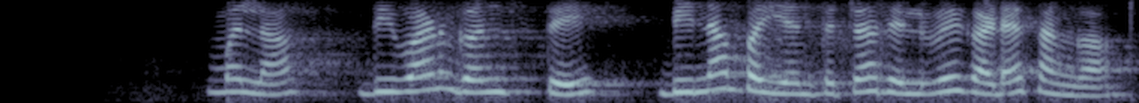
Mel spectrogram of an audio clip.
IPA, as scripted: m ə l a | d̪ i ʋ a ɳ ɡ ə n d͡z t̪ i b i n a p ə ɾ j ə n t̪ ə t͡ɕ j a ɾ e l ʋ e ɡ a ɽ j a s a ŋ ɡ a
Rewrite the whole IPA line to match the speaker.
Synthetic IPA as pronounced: m ə l a | d̪ i ʋ a ɳ ɡ ə n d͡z t̪ e b i n a p ə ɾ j ə n t̪ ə t͡ɕ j a ɾ e l ʋ e ɡ a ɽ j a s a ŋ ɡ a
